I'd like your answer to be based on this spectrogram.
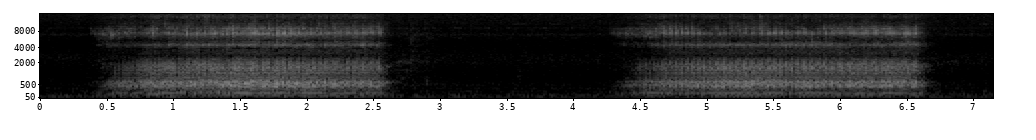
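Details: Sleeping female Boston Terrier snoring loudly through the night in the owner's room: two long, rough, rattling breaths about four seconds apart, with quiet pauses between.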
